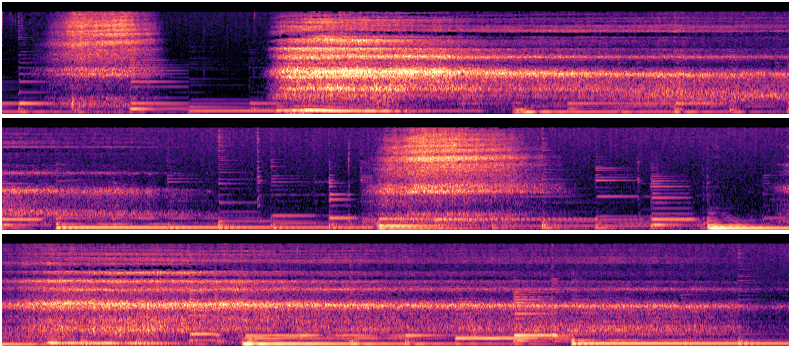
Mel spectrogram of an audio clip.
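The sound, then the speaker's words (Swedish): Slow, deep breathing in and out, a few long airy breaths rising and falling over soft, sustained musical tones, with quiet pauses between them. “Vi tar några djupa andetag och för varje utandning så slappnar vi av lite till i någon ny muskel.”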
